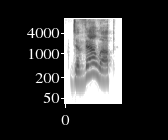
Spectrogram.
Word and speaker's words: develop: Sabir, how do you pronounce develop and development? I just did it. Develop, three syllables. The stress is on the second syllable. Develop.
